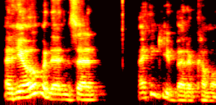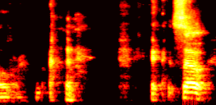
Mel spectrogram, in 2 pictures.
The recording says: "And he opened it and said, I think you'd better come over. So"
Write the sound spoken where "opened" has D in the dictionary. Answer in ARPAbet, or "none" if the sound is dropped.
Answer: D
